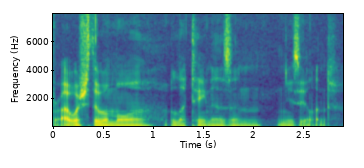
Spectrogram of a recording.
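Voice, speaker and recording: This man's voice sits very deep and low. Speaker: horror story narrator. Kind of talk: live stream chat. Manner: casual.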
